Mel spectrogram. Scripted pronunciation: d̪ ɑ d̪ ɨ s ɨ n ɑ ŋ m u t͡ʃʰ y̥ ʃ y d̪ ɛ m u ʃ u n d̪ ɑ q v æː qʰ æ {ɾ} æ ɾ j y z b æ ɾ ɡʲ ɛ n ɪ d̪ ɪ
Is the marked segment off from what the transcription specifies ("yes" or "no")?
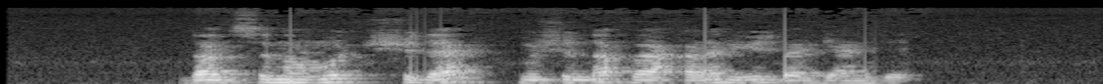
yes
